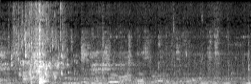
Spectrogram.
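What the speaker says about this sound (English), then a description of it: "So, let's pour them back in our colander." Grated potatoes and water are poured into a colander, a brief loud splash followed by steady dripping and trickling as the water drains, heard close.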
